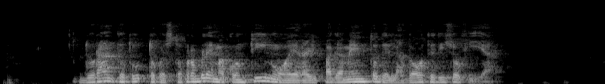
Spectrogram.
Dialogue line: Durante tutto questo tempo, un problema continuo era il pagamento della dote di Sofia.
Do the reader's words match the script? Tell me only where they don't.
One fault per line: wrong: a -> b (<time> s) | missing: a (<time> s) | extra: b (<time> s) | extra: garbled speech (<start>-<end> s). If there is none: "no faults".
missing: tempo un (1.8 s)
